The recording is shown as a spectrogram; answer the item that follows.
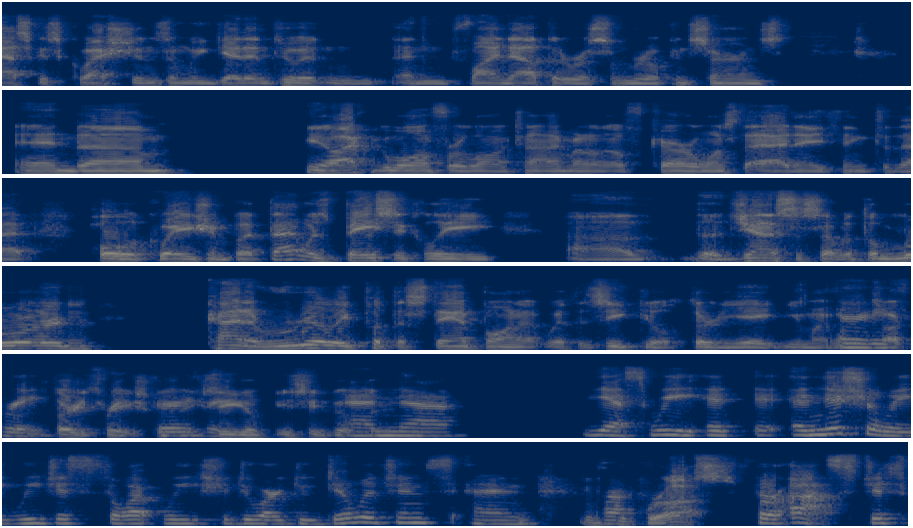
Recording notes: We had this interview via zoom last week.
